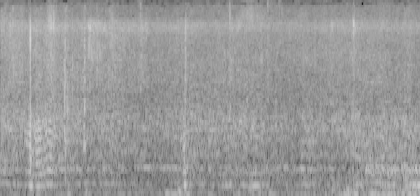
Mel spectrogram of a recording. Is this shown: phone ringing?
no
